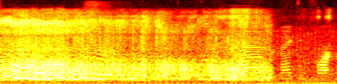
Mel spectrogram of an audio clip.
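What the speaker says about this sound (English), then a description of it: "Making fart noises in yet another day." A long, loud, buzzing fart noise sputters for almost three seconds during a multiplayer game session, then gives way to a few faint trailing sounds.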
